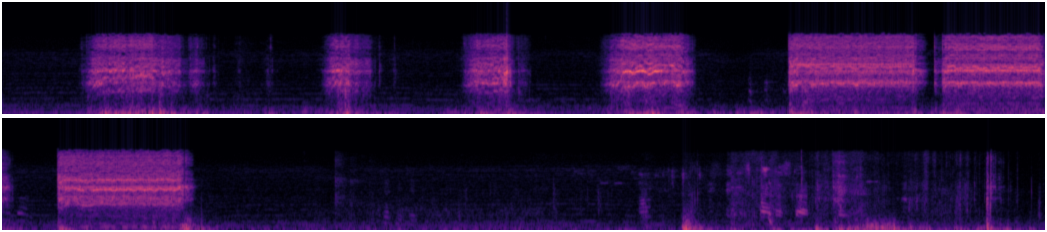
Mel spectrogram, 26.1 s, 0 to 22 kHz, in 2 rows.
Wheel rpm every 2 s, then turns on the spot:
40, 30, 30, 70, 110, 250, 190, 190, 0, 0, 0, 0, 0.
6-8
